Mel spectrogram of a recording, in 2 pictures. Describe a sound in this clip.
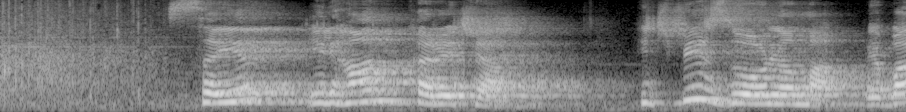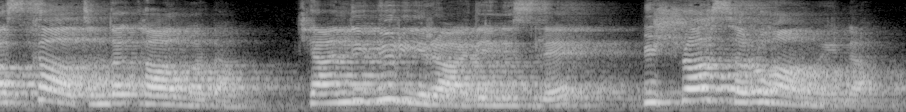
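A middle-aged woman speaks warmly into a microphone.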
